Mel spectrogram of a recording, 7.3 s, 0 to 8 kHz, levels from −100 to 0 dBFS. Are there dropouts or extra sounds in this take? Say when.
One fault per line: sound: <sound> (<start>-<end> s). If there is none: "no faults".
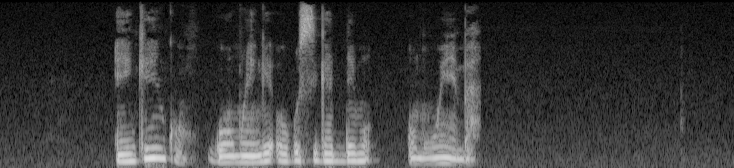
no faults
